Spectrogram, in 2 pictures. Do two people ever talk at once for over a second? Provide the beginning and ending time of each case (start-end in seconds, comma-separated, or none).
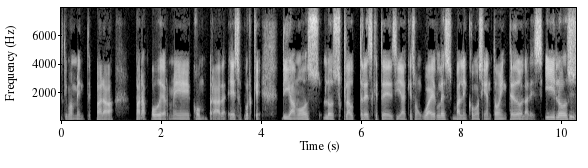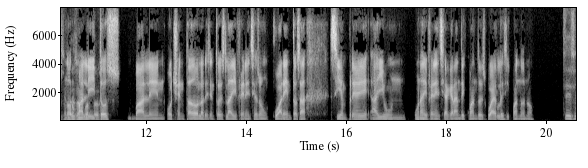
10.2-11.4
